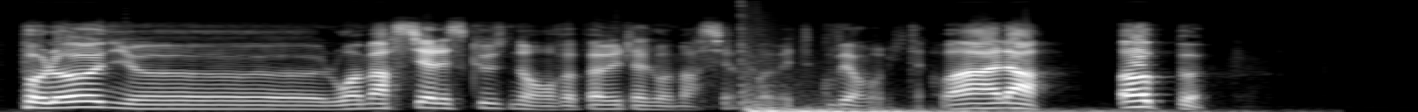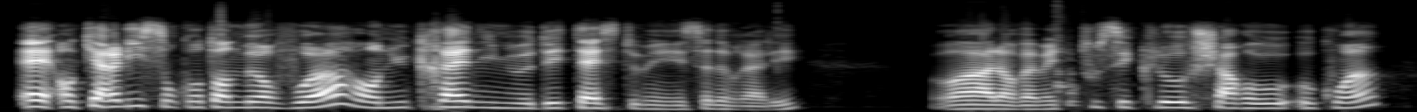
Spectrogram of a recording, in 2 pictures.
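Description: The speaker has an animated tone and a moderate pace, with long, frequent pauses. The background is quiet. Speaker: gaming video creator. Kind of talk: let's play commentary.

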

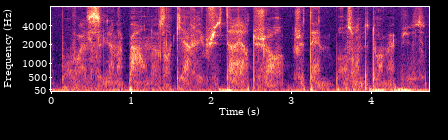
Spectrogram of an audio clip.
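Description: A woman whispers at a fairly quick pace, her loudness swinging widely. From southern France. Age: 20s. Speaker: ASMR creator. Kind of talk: whispered book reading. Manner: whispered, soft. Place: home room. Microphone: studio mic.

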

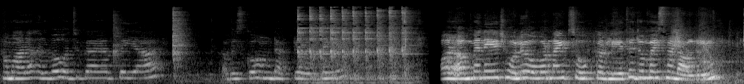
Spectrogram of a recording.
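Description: With audible room echo, a woman at a high pitch talks at a fairly quick pace and keeps her intonation fairly even.

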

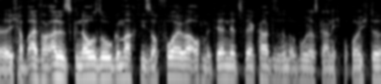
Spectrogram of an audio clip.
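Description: The words come very fast. This man's voice sits at a medium pitch. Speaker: tech YouTuber. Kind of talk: product review. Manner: casual, many filler sounds.

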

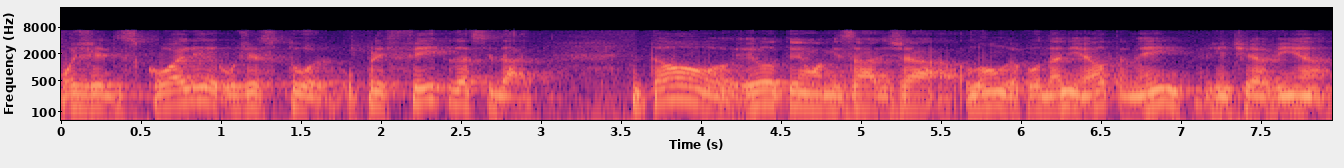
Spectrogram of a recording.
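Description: Audible room echo surrounds a man who speaks at a moderate pace with ordinary pitch variation. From Brazil, Paraná coast (Pontal do Paraná). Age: 40s. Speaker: local political candidate and fisherman. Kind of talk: TV interview. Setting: TV studio. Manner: halting, with frequent repetitions. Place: studio.

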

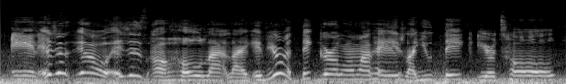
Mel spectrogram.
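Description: A woman talks at a moderate pace with hardly any pauses, in a dry, echo-free sound over noticeable background noise. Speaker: vlogger. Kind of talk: casual vlog chat. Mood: frustrated venting about jeans. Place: car. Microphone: phone near.

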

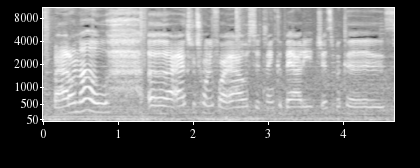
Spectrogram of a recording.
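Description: With noticeable background noise but a dry sound with no echo, a woman speaks at a moderate pace. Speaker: vlogger. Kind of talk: casual vlog chat. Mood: uncertain, thoughtful. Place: car. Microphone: phone near.

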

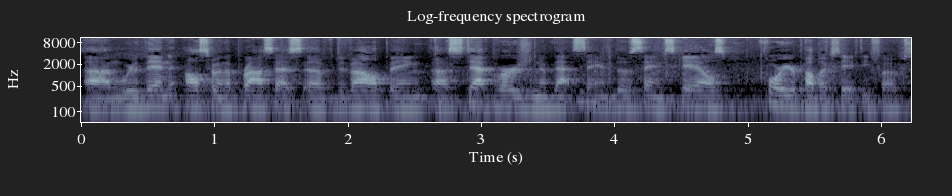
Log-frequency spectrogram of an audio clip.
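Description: With monotone, flat intonation and hardly any pauses, a man with a medium pitch talks at a fairly quick pace amid audible room echo and noticeable background noise. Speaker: compensation consultant presenting to city council. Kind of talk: presentation at council meeting. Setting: city council meeting. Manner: fast.

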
